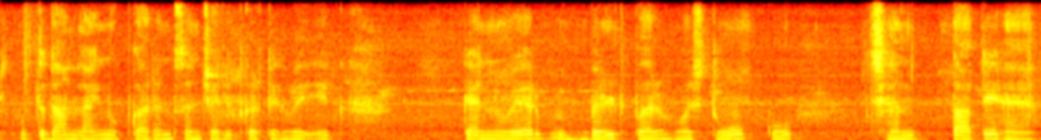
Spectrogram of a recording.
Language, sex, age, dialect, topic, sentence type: Hindi, female, 18-24, Marwari Dhudhari, agriculture, statement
